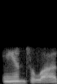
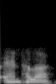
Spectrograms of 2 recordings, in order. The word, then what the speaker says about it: Angela: me angel right and my name is Angela that's how it's pronounced uh or anela in in Spanish but onel I knew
